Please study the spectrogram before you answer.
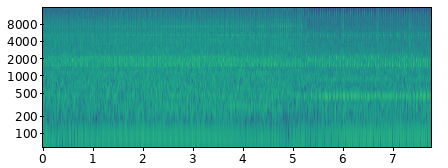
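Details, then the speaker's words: Pontiac Solstice engine idling, listening to the high-pressure fuel pump before replacement amid a strong fuel odour: steady idle with light quick ticking about two a second, fuel rail pressure around 4.4–5 MPa; normal pump noise. "I think what I'm going to do at this point is remove this and then start the car up, and we'll listen to the high pressure fuel pump."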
